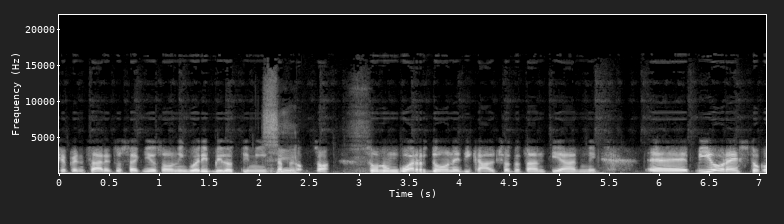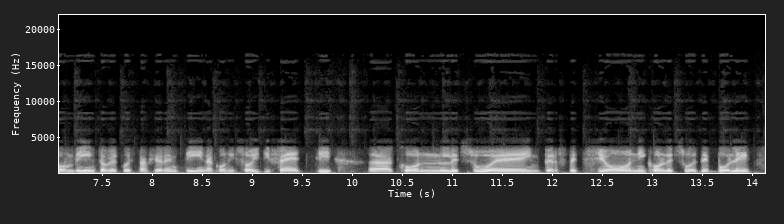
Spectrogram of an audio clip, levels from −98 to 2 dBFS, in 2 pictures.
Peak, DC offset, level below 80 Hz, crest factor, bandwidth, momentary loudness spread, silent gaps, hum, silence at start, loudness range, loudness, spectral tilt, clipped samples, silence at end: -2 dBFS; under 0.1%; -54 dBFS; 14 dB; 12 kHz; 7 LU; none; none; 0 s; 2 LU; -16 LUFS; -5.5 dB/octave; under 0.1%; 0.15 s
